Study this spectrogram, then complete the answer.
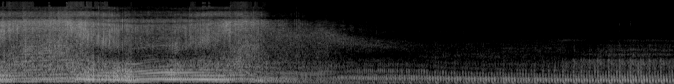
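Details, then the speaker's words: Stihl FS 56 brushcutter after seized-engine rebuild with new cylinder and piston, no carburettor adjustment: two-stroke screams at high revs then settles to a fairly even idle; running cleanly. "Sprzęt jest jeszcze nier rozgrzany przez to do końca nie pracuje poprawnie jak się zagrzeje to Zobaczcie sami to wszystko wygląda znacznie lepiej"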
